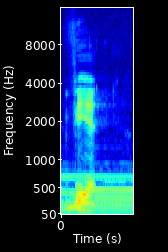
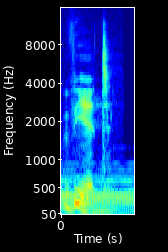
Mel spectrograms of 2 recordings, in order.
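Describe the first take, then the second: First: The final T is stopped with no audible release. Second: The final T is released with an audible burst. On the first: The speaker calls it right. "we want to pronounce it Viet" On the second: The speaker calls it wrong. "not something like Viet"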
